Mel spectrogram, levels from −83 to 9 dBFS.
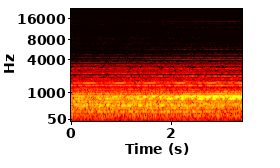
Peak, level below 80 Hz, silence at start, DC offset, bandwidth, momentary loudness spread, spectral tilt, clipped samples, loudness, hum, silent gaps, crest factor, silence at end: -2 dBFS; -54 dBFS; 0 s; under 0.1%; 4.6 kHz; 6 LU; -7.5 dB/octave; under 0.1%; -16 LUFS; none; none; 14 dB; 0 s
